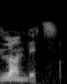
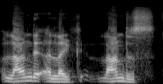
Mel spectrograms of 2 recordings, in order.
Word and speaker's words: Londis: I said, Londis becomes Londits. No, Londis is how people pronounce Londis in Dublin. Londis, like the D comes pronounced, not the. They don't add a TH.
